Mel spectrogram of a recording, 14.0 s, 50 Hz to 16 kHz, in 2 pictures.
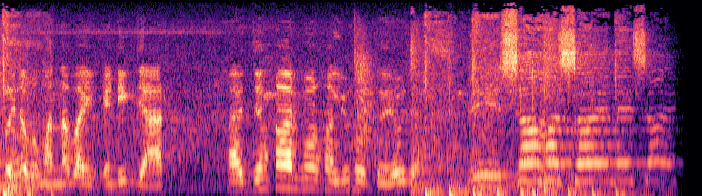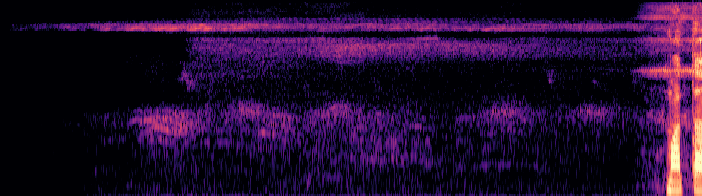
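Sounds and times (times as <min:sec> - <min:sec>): background song: 0:00.0 - 0:00.6, 0:04.1 - 0:06.9
crows cawing: 0:08.2 - 0:13.6.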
